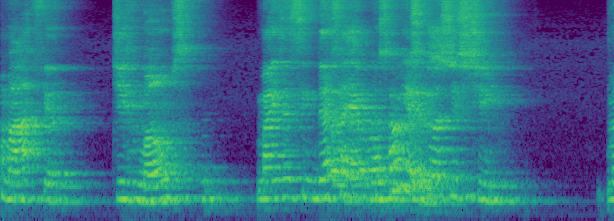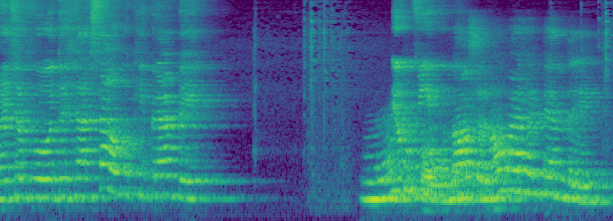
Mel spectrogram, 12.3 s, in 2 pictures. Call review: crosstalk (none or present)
present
